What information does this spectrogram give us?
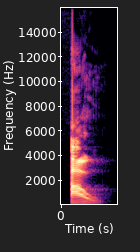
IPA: aw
